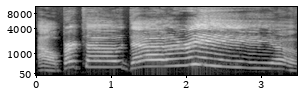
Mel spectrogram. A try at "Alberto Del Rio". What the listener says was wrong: See, you need to roll the R's. Alberto Del Rio. That's how you do it.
